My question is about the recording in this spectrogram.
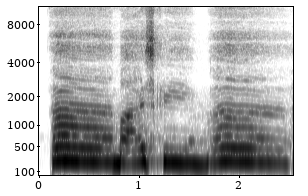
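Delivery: put-on high, wailing little kid; wailing child. Child wails over the ice cream on the floor. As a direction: cry out like a kid who dropped his ice cream. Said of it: "the child is screaming".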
